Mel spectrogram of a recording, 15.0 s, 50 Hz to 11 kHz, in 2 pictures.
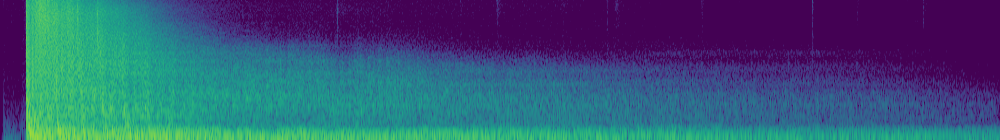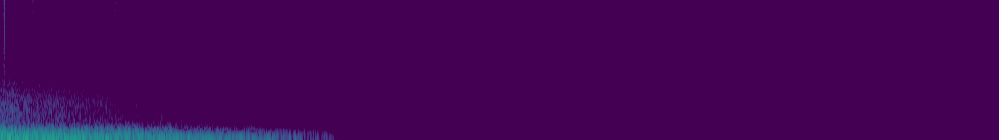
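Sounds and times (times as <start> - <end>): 
artillery booms: 0.0 - 8.1
tank 150mm gun firing: 0.2 - 7.0.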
